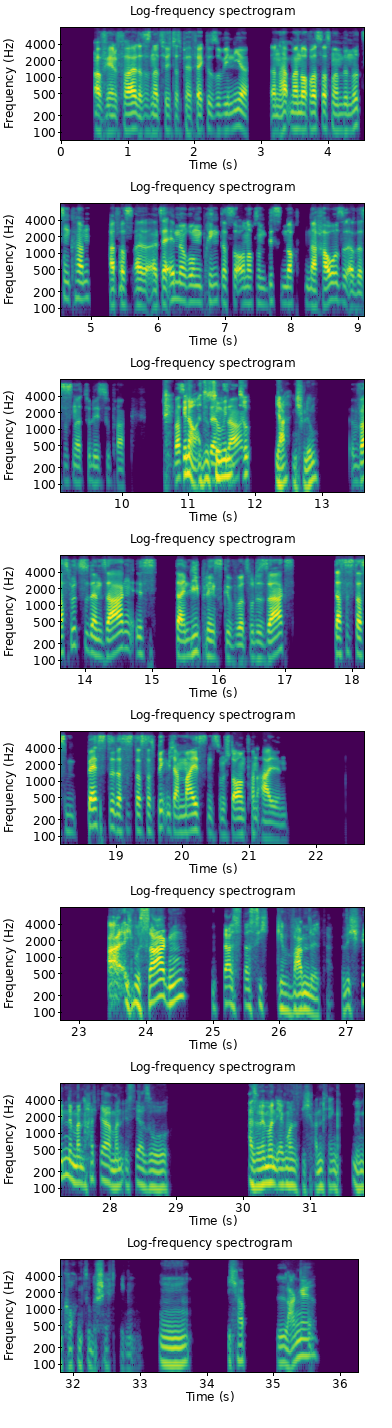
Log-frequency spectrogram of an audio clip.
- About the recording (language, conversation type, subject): German, podcast, Welche Gewürze bringen dich echt zum Staunen?
- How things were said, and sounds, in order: none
